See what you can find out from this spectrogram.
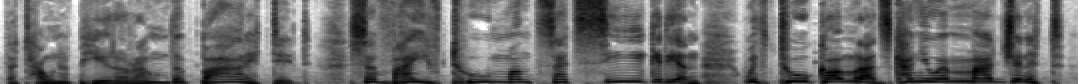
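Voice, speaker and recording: A man's voice: extremely high pitch, expressive, unhurried, a bit bright, dry recording, heavily acted. A man playing a chatty, tipsy priest who loves tall tales, with an Irish accent and a rambling, lilting delivery, in an improvised tabletop game. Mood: reminiscing, wistful. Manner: rambling, lilting storyteller with repeated tag phrases.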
